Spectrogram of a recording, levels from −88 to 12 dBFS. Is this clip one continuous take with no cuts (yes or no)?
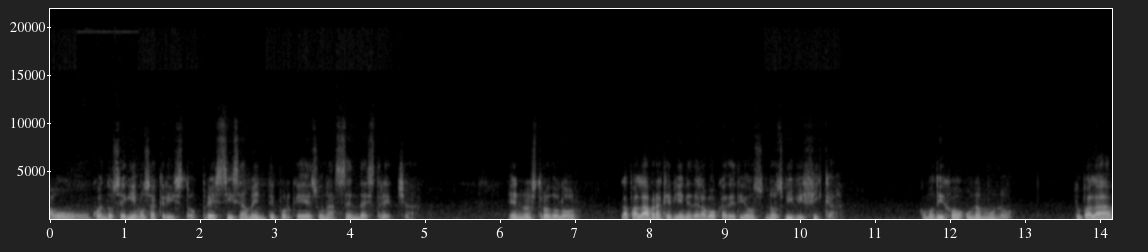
yes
